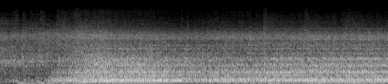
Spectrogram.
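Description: Alfa Romeo Giulia Quadrifoglio with a resonator delete fires up close by, its engine catching with a rising bark and settling into a loud, steady rumbling idle with no talking.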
